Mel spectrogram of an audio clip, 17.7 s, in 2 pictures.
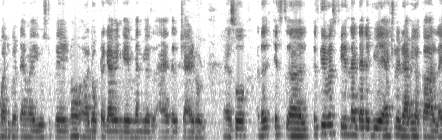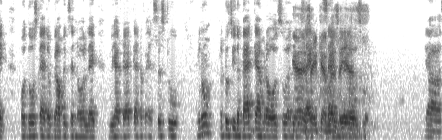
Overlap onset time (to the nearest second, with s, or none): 15 s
